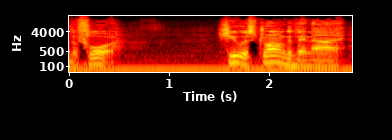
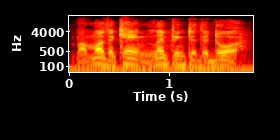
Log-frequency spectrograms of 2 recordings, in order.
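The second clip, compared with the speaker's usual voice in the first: ordinary delivery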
